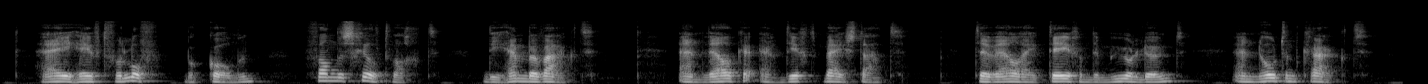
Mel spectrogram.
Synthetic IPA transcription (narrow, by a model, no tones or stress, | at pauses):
hɛjɦejftfəɹlɔf | bəkowmən | v̥ɑndəsχɪlˠtʋɑχt | diɦɛmbəʋaːkt | ʔɛnʋɛlˠkəʔɛɹdɪχtbɛjstaːt | təɹʋɛjlˠɦɛjtejχəndəmyːɹløɥnt | ʔɛnːowtənkraːkt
